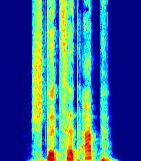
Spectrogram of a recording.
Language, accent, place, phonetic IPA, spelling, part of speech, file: German, Germany, Berlin, [ˌʃtʏt͡sət ˈap], stützet ab, verb, De-stützet ab.ogg
- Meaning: second-person plural subjunctive I of abstützen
